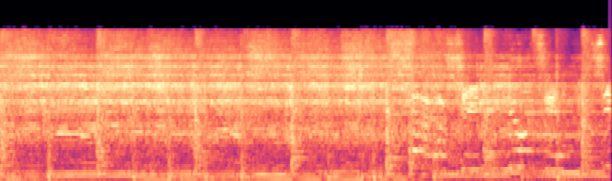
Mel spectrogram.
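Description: Live rock band playing loud punk-style rock: drum kit and electric guitars.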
